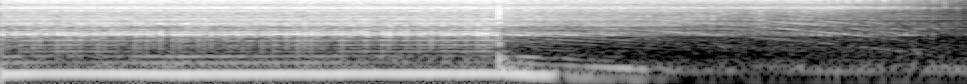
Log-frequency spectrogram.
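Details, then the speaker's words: Vintage Elson watchmaker's lathe motor after cleaning and rewiring: a steady high whine, then it switches off and winds down smoothly with no scraping or stutter. It runs fine. "okay let's try reversing it right now so if you're look looking down the shaft that is turning counterclockwise"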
